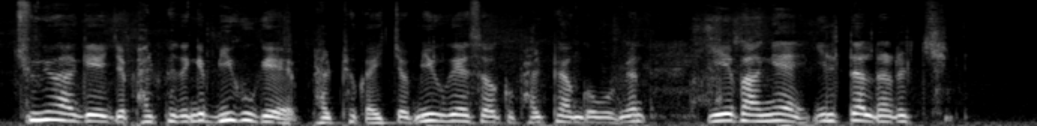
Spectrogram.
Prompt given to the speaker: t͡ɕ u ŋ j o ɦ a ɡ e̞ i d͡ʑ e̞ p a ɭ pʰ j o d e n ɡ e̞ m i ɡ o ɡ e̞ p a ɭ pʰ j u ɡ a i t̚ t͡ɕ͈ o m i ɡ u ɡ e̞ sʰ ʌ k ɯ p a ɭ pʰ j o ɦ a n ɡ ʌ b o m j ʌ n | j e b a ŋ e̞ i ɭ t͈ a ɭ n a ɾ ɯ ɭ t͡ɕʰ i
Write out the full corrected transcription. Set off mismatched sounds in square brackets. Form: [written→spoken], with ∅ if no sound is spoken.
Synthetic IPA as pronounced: t͡ɕ u ŋ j o ɦ a ɡ e̞ i d͡ʑ e̞ p a ɭ pʰ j o d e n ɡ e̞ m i ɡ [o→u] ɡ e̞ p a ɭ pʰ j [u→o] ɡ a i t̚ t͡ɕ͈ o m i ɡ u ɡ e̞ sʰ ʌ k ɯ p a ɭ pʰ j o ɦ a n ɡ ʌ b o m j ʌ n | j e b a ŋ e̞ i ɭ t͈ a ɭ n a ɾ ɯ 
